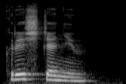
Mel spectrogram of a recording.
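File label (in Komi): "крестьянин", Komi-Zyrian, female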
